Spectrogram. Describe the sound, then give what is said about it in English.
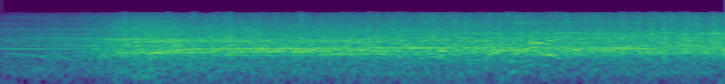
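A large convention audience breaks into applause that swells within the first half second, then holds as a dense, steady roar of clapping mixed with crowd voices, loud and continuous to the end. “I bet you never thought Hillary would get an applause at this convention.”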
